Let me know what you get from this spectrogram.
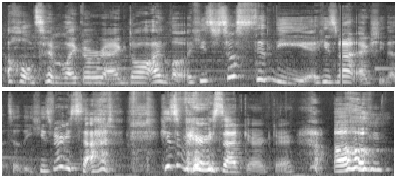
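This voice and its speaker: A young woman chats casually over a game stream in a high voice. She rambles in slang, swears freely and has a giggly manner. Faint music sits underneath. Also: sing-song, normal speed, a little mellow, slightly rough. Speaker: livestreamer.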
